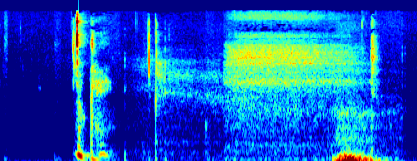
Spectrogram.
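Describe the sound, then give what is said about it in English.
Slow breathing during a meditation: a few soft clicks, then a long, airy breath that holds steady, ending in a louder, low, breathy puff. No voices. “So I'm just gonna do a couple breaths and send them to you and your mom.”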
